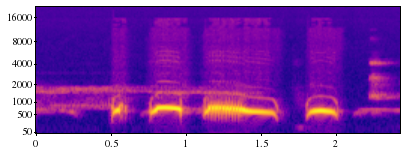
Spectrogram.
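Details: Spotted dove calls, male and female, used to stimulate training birds: a four-part coo of short clipped notes around a long, drawn-out descending coo, clean and close.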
